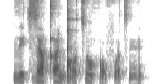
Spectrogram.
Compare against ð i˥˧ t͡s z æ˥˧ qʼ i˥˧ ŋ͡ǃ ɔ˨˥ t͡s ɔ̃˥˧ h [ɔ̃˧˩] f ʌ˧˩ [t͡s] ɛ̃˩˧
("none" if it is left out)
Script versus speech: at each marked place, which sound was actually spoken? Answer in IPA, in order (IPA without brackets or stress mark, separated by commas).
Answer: ɔ˧˩, t͡s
